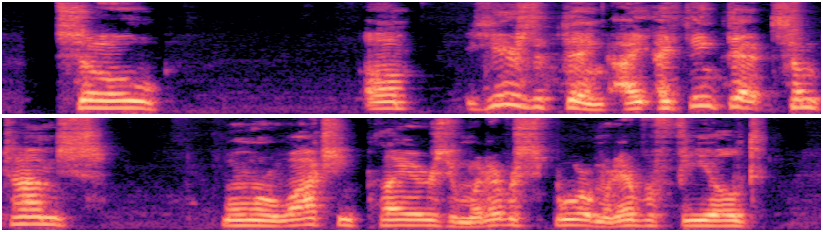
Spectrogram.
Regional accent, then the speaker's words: New York, United States; Like, I grew up in New York, and I grew up watching Lawrence Taylor

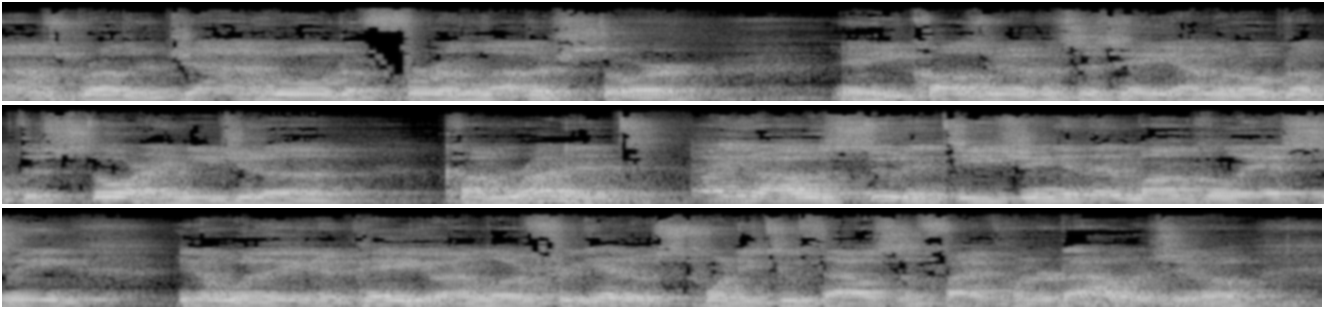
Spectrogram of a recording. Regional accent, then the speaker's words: Chicago, Illinois, United States; I'm born and raised in Chicago. My dad, a special education teacher with Chicago Public Schools. My mom was a stay-at-home mom.

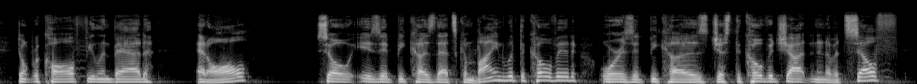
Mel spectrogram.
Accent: Wauwatosa, Wisconsin, United States; So, interesting story out of my hometown of Wauwatosa, but it's going to go beyond Wauwatosa.

